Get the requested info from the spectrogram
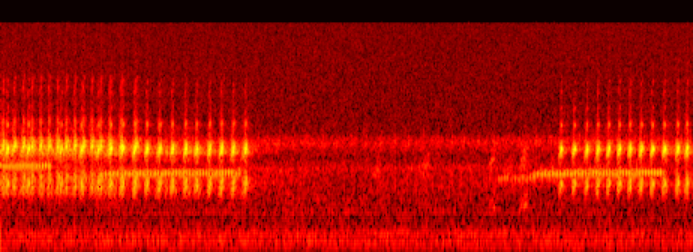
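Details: Tree frogs singing in a pond at night in mid-April in north-east Italy, with mole crickets trilling: loud, rapid bursts of harsh, pulsed notes, broken by a pause filled with a thin, steady trill.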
